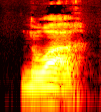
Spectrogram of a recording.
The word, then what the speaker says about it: noir: We use this in, for example, film noir, no? Black film. Or in fashion or fragrances, where we have a lot of French commercialized. This is spelled N-O-I-R, noir, black. Or maybe you've seen le chat noir,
